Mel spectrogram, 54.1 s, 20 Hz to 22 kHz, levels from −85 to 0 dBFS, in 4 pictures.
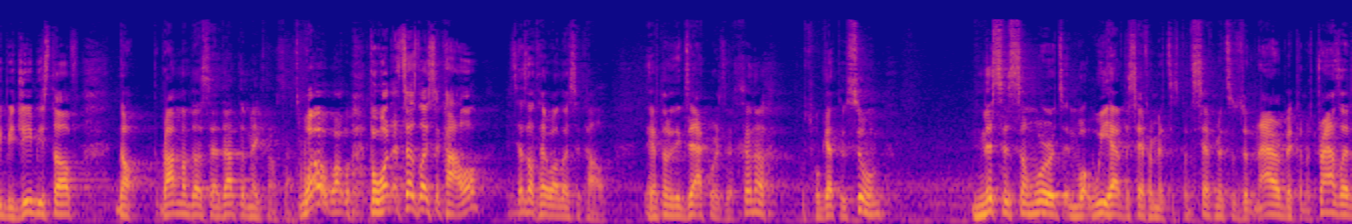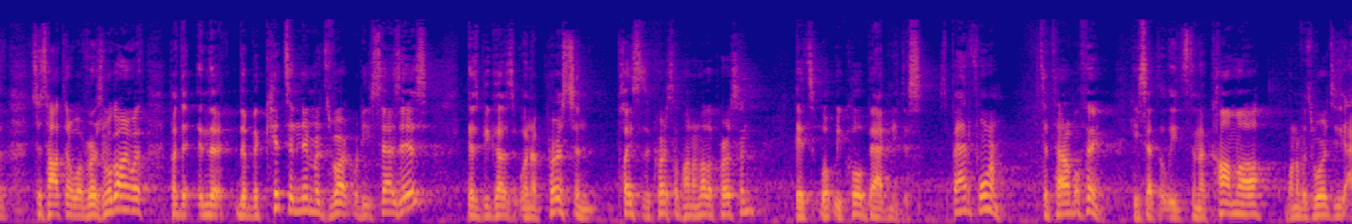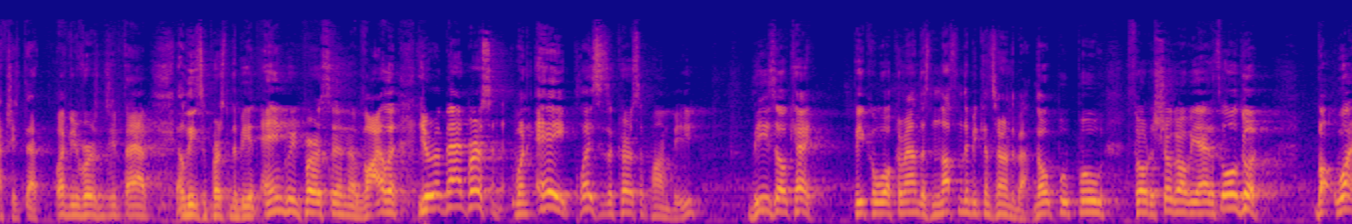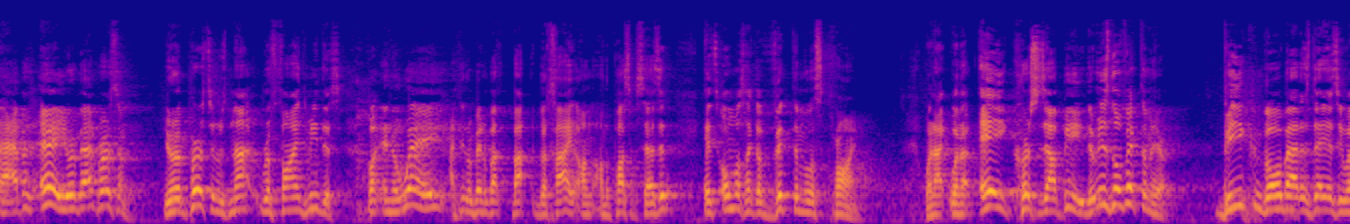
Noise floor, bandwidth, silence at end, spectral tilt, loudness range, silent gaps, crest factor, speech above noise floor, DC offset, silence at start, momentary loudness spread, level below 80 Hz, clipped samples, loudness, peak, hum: -50 dBFS; 16 kHz; 0 s; -5 dB/octave; 4 LU; none; 16 dB; 28 dB; under 0.1%; 0 s; 11 LU; -58 dBFS; under 0.1%; -22 LUFS; -6 dBFS; none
